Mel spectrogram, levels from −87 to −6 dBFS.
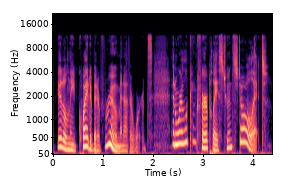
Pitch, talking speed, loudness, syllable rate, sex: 220 Hz, 260 wpm, -17 LUFS, 6.6 syllables/s, female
